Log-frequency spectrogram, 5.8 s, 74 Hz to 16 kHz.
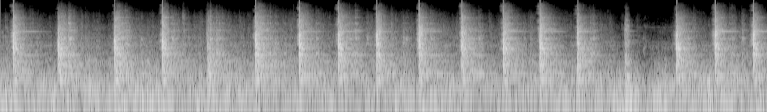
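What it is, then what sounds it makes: Exhaust donut gasket fully seated on pipe. A hammer taps a donut gasket onto a scaled exhaust pipe with 18 sharp, bright, quickly decaying metallic taps at a steady rhythm. The change in sound shows the hammer is now striking the end of the pipe, meaning the donut gasket is fully seated right to the end.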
